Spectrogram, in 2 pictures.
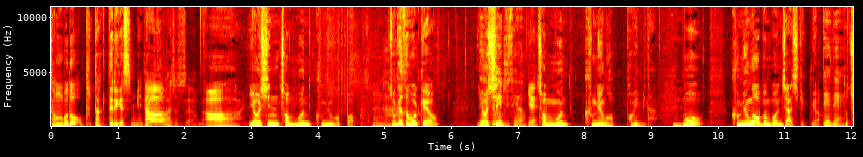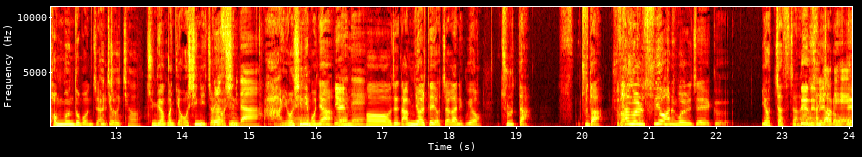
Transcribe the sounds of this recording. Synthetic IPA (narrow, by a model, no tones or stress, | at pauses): t͡ɕʌŋbodopu̥tʰak̚t͈ɯɾiɡes͈ɯmɲḭdaaɕʰʌs͈ʌ̰jo̰ajʌɕʰint͡ɕʌmːunkɯmjuŋɦʌp̚p͈ʌp̚t͡ɕ͈oɡe̞sʰʌboɭk͈e̞jo | jjʌɕʰinsʰejojet͡ɕʌmmun | kɯmjuŋɦʌp͈ːʌbimɲid̥a | mwʌ | kɯmjuŋʌbɯnmʌnd͡ʑiaɕʰi̥ɡe̞t̚k͈ujo̰eteot͡ɕʌnmundomʌnd͡ʑia̰ɯokɯt͡ɕʰot͡ɕuŋɡjoɦaŋɡʌnjʌɕʰiɲid͡ʑoɾɕʰiidaajʌɕʰiɲimʌɲaenʌid͡ʑe̞namɲʌɦaɭt͈e̞jʌt̚t͡ɕ͈aɡaɲiɡujo̰ | t͡ɕuɭt͈a̰ | t͡ɕuda̰haŋɯɭsʰujʌɦanɯnɡʌɭid͡ʑekɯ̰ | jʌt̚t͡ɕ͈adɯd͡ʑana̰oaɾoe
